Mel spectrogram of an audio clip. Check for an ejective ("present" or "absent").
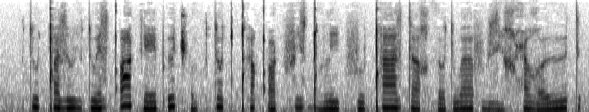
present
